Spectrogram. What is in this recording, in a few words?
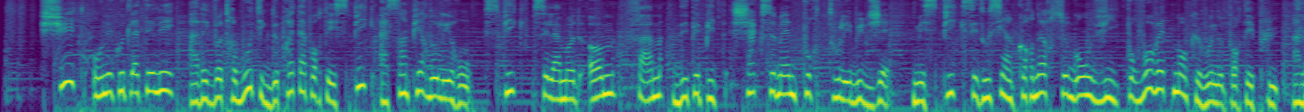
Sponsor Promo; Chut on écoute la télé avec vos boutiques speak en Nouvelle Aquitaine et Centre; COELT; St Pierre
